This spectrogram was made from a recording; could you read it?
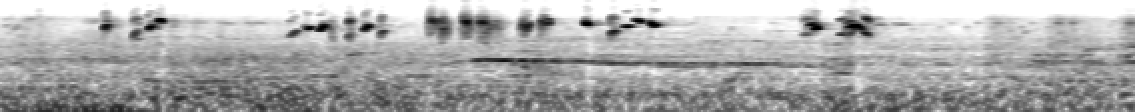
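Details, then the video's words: A young European goldfinch, Wedani type, practising song during its learning stage, a run of sharp, tinkling high chirps and short trills delivered in quick groups, with a soft low tone and steady background hum. "جان مقنين ويداني في مرحلة فرز التغريد"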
